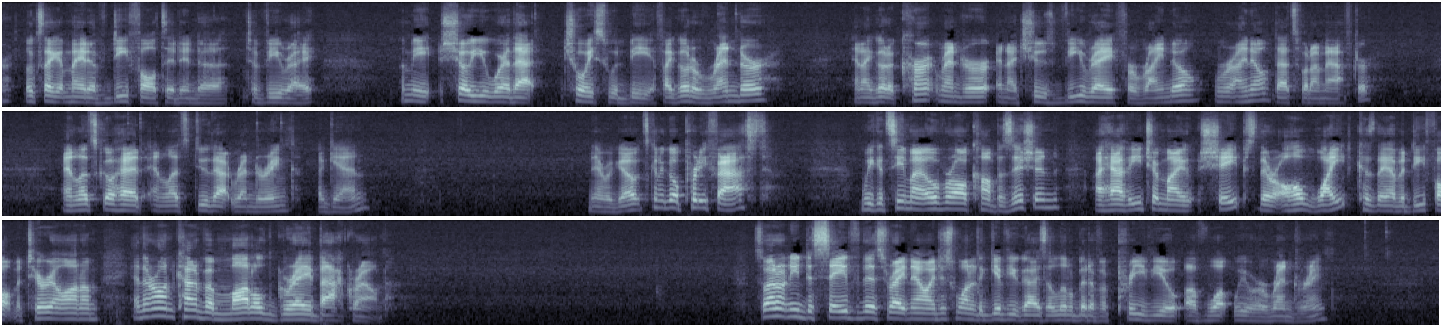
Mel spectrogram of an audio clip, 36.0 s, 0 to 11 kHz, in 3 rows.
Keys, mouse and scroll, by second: 4.7 click, 6.3 click, 13.4 click, 14.6 click, 35.7 click.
